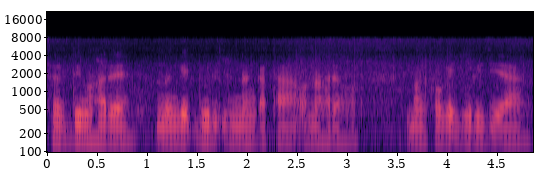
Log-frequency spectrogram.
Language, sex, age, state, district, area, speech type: Santali, male, 45-60, Odisha, Mayurbhanj, rural, spontaneous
